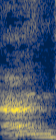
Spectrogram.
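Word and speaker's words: an: अच्छा, ये एन जो है दो अलग अलग तरीके से फिर से प्रोनाउंस होता है। जब इसको स्ट्रांगली प्रोनाउंस करना हो, यानी जब आपको इस पर स्ट्रेस देनी हो, दबाव डालना हो, तब आप इसको एन कहते हो, यानी खोलकर, यानी वो वाला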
